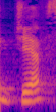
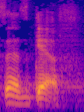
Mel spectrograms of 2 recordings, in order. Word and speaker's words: GIF: So everybody says GIF. That's so funny. GIF is peanut butter. Yeah, it's GIF like the peanut butter.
